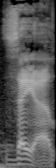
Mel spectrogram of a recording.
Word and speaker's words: Xia: 2012 song phoenix that it was pronounced xia like you see in the english writing well that's it for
